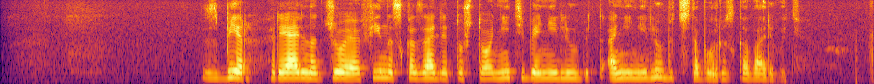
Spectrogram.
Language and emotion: Russian, neutral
